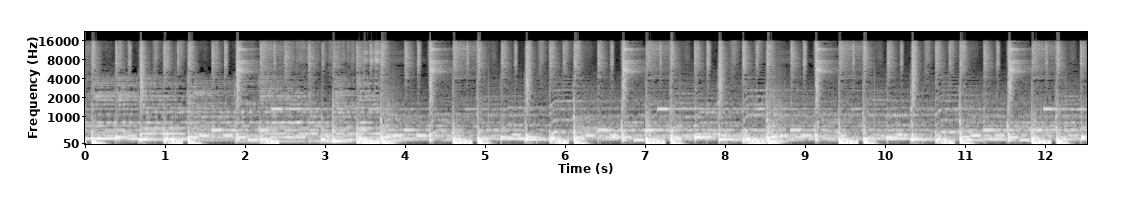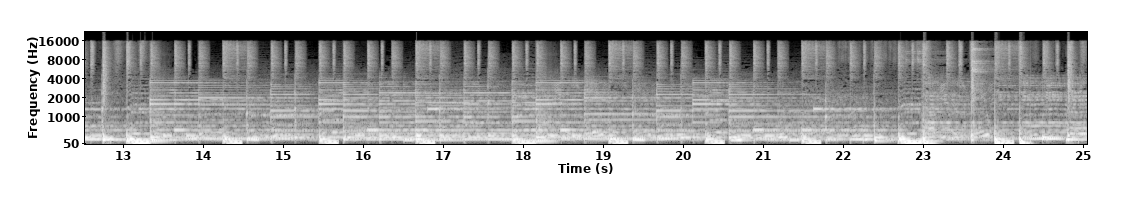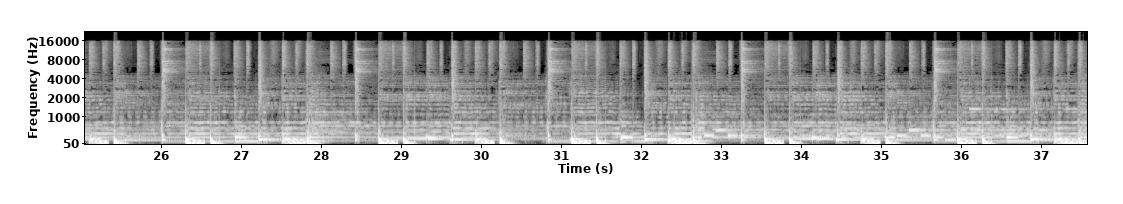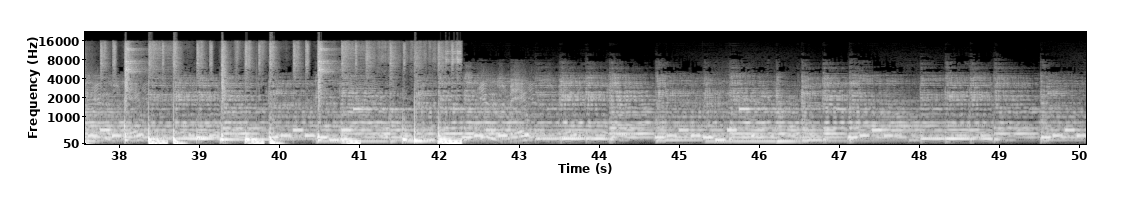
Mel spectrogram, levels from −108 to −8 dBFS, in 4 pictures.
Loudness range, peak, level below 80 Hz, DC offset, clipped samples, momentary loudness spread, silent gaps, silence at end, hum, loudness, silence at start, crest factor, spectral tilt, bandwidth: 5 LU; 0 dBFS; -18 dBFS; under 0.1%; 0.3%; 8 LU; none; 0 s; none; -13 LUFS; 0 s; 12 dB; -5.5 dB/octave; 16.5 kHz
